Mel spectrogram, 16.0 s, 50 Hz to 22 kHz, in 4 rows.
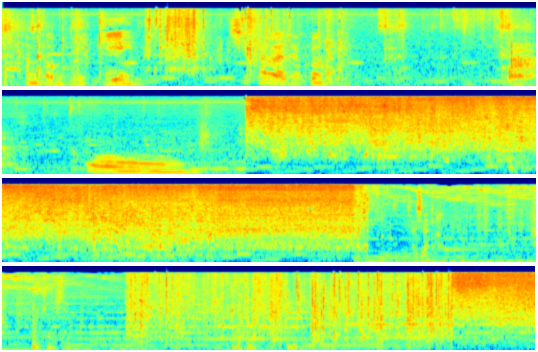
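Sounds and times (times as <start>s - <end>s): tap water running into metal bowl: 5.8s - 10.6s.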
